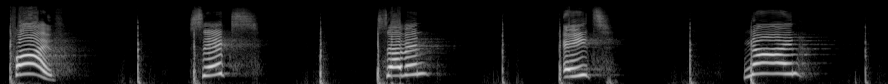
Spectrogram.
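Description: A young woman shouts sharply in short bursts, close by.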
